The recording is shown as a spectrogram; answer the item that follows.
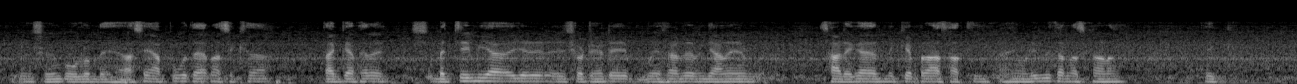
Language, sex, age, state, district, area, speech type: Dogri, male, 45-60, Jammu and Kashmir, Jammu, rural, spontaneous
